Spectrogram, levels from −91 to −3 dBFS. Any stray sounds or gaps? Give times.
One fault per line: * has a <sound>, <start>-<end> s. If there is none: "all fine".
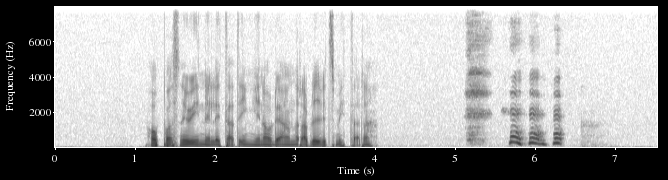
* has a laugh, 5.1-6.4 s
